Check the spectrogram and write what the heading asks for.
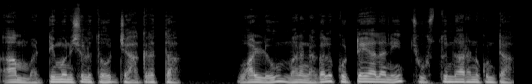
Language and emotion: Telugu, fearful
